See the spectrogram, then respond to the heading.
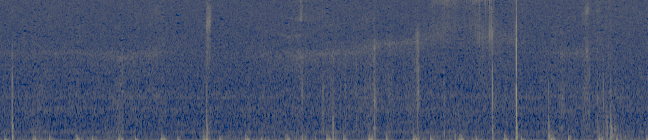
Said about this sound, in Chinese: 先生，只是让你听心跳，脸不可以来回蹭哦。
